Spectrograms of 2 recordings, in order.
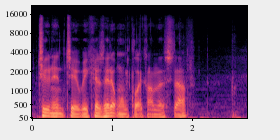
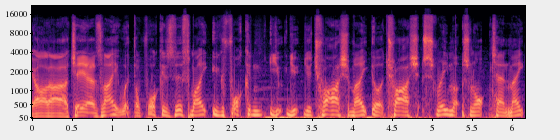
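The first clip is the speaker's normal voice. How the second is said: angry British troll in a hammed-up British accent, higher; mock British accent; 4 semitones higher than usual. Streamer imitating British chatters attacking him, in a mock British accent. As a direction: rant like an irate British viewer in a mock British accent. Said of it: "and they'll say".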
